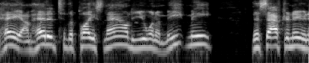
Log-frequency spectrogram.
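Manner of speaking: ordinary delivery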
